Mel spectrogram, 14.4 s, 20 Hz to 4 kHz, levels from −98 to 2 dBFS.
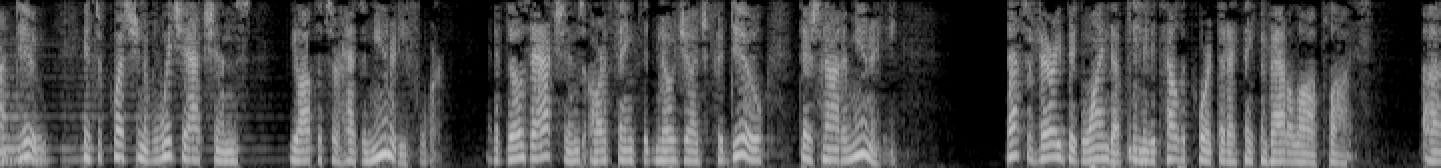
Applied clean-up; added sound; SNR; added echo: neural mask model RNNoise.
